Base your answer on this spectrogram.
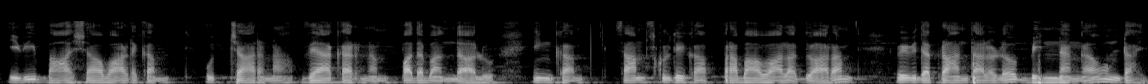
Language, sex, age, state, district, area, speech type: Telugu, male, 18-30, Andhra Pradesh, Palnadu, rural, spontaneous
